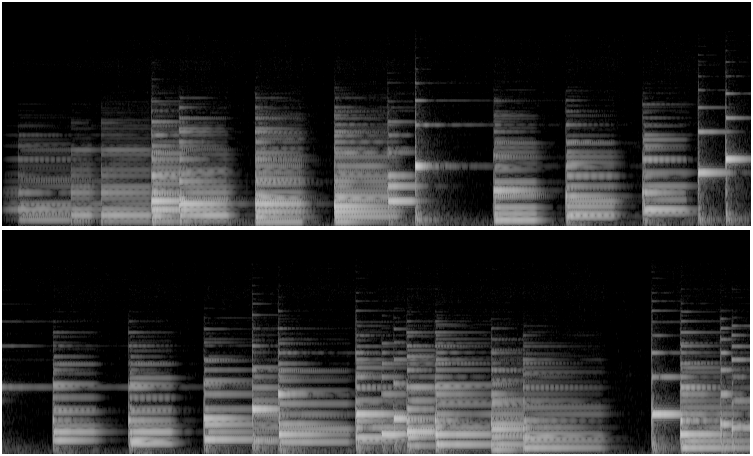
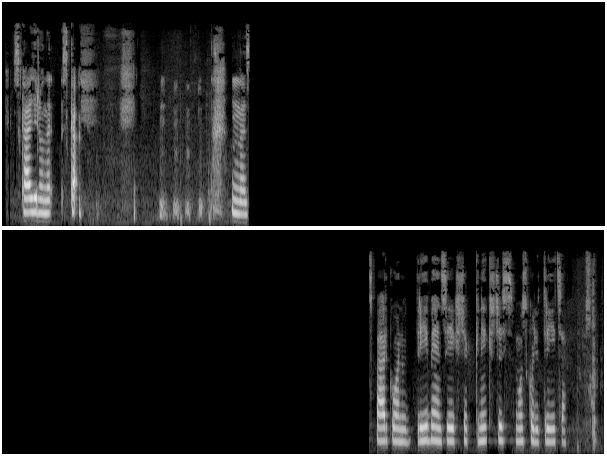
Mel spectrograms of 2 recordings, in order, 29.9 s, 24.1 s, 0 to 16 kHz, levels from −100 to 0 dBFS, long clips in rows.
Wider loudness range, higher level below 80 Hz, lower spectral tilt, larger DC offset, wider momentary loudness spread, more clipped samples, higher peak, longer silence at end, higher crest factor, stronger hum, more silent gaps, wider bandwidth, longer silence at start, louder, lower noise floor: about the same, 6 LU vs 8 LU; first, -54 dBFS vs -74 dBFS; first, -10.5 dB/octave vs -4.5 dB/octave; neither; second, 17 LU vs 21 LU; neither; second, -16 dBFS vs -2 dBFS; second, 0 s vs 0.15 s; second, 18 dB vs 28 dB; neither; second, none vs 4.96-19.40 s; second, 4.8 kHz vs 11.5 kHz; about the same, 0.3 s vs 0.25 s; second, -32 LUFS vs -24 LUFS; first, -82 dBFS vs -56 dBFS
